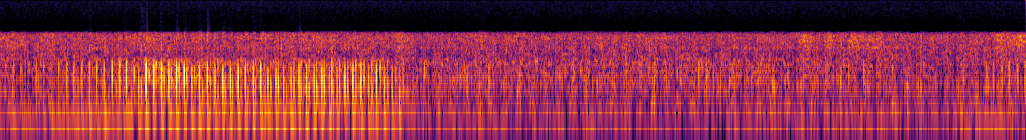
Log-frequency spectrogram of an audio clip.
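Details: House cat giving a low purr that swells loudly for about two seconds, then fades to a quieter steady rumble.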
